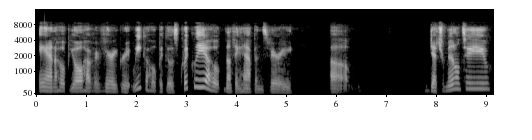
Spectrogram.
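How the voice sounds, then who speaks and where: Low-voiced sleepy woman streamer. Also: very animated, unhurried, creaky, a bit bright, dry recording. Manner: chatty, meandering, lots of ums. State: sleepy, yawning. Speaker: game streamer. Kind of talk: casual stream chat. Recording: game music playing behind.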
